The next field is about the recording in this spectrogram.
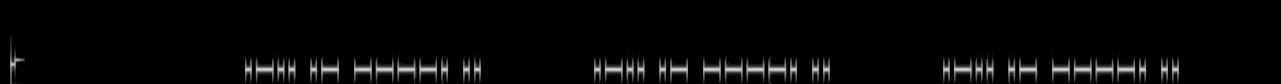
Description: Morse code, heard as a keyed tone, about 22 wpm, 700 Hz. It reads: LA9I LA9I LA9I
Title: DXCC-100 Call Signs - 4 Characters - Repeated 3x - 22wpm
